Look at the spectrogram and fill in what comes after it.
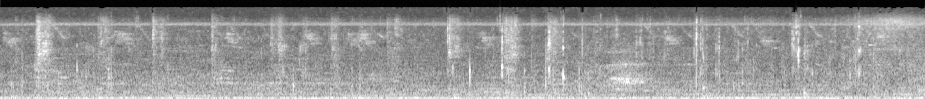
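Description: Close-up chewing and mouth sounds: scattered wet clicks and smacks as someone eats with their hands, over a steady low hum.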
